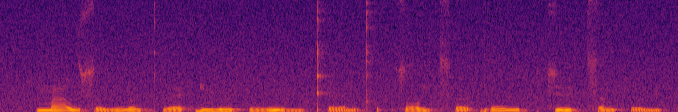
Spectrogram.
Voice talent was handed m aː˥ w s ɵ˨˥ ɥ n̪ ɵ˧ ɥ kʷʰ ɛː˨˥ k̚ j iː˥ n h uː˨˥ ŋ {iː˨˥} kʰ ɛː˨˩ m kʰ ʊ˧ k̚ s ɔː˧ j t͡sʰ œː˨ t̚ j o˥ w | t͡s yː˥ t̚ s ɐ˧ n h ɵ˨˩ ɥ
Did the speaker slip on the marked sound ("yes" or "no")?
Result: no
